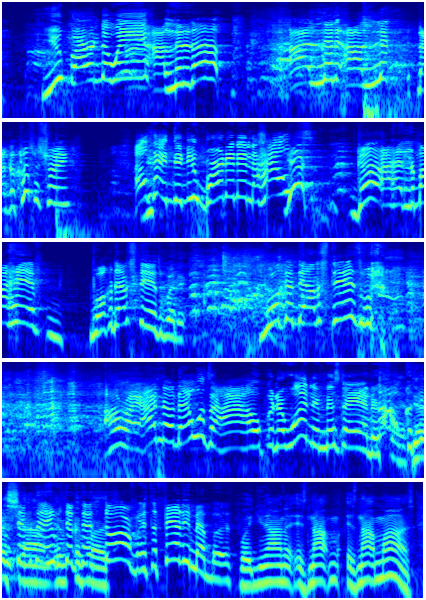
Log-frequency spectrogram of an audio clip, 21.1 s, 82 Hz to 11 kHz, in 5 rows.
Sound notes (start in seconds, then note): 2.4 audience laughing; 9.6 audience laughing; 10.0 chuckles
